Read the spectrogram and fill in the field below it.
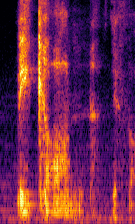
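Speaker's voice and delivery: soft, slow, drawn-out half-whisper, close in. In a game scene, a woman leans down eye to eye, half-whispering. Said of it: "she whispers".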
